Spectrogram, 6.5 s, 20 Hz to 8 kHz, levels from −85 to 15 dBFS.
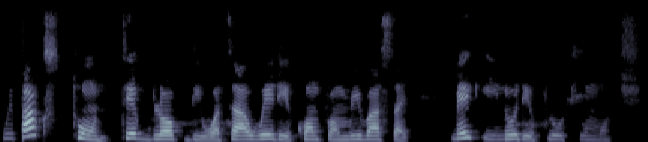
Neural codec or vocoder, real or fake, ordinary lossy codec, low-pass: none; real; none; 7.2 kHz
